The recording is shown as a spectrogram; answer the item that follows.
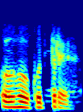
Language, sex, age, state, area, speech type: Sanskrit, male, 18-30, Uttarakhand, urban, conversation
